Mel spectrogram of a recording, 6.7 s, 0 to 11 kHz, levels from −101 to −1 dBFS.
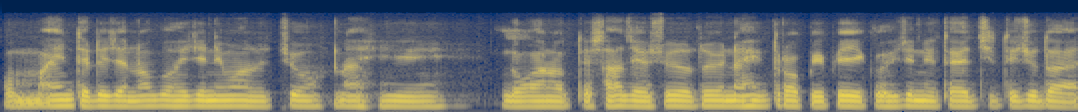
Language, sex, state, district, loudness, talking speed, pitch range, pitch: Chakma, female, Tripura, Unakoti, -16 LUFS, 160 wpm, 115-125 Hz, 120 Hz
